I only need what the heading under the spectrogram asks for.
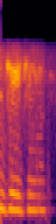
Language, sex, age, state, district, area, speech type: Urdu, female, 30-45, Uttar Pradesh, Rampur, urban, conversation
